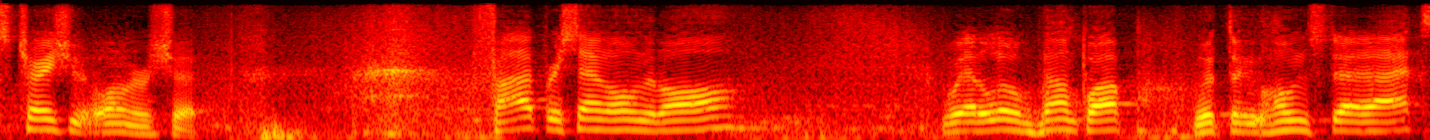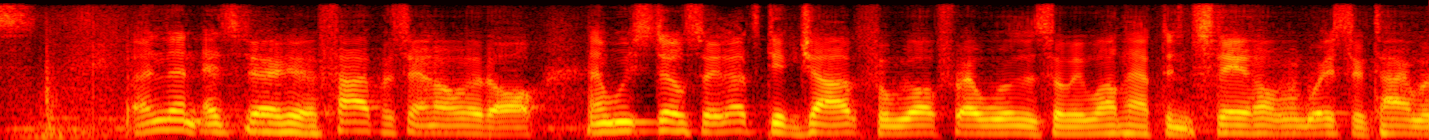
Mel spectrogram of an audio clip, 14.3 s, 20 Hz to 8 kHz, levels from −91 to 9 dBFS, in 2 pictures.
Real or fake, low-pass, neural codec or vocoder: fake; 7.2 kHz; codec, 16 kHz, 0.5 kbps, X-Codec, HuBERT features, trained on general audio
